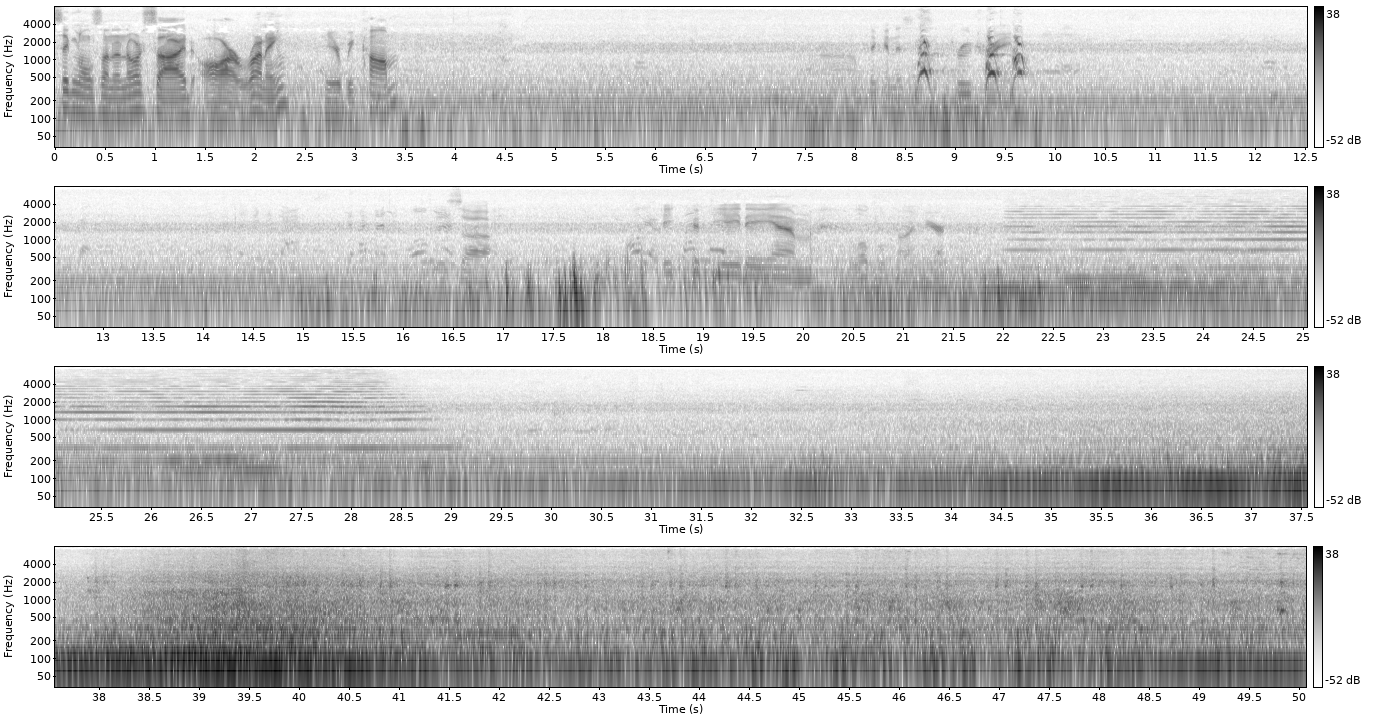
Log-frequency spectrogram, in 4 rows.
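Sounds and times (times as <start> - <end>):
locomotive engine passing: 0.0 - 50.0
train horn: 21.8 - 29.2
carriage wheels clattering on rails: 39.2 - 50.0.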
